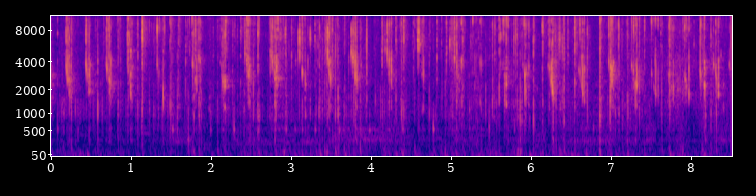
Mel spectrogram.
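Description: A small, palm-sized yellow spiky massage ball of rubber or soft plastic, probably hollow, is held in the hands and tapped, scratched and rubbed with long nails and fingertips. It makes a dense, steady stream of quick, crisp clicks and crackly scratches with bright high tones over a soft low rumble.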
